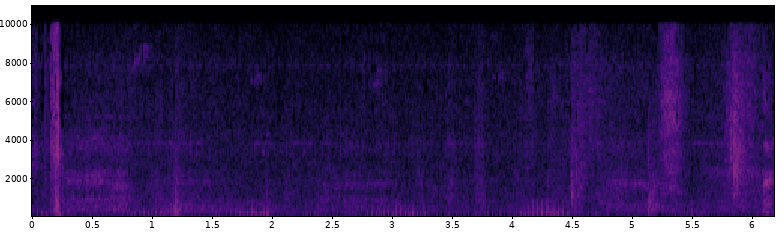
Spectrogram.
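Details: Rosie, a completely blind four-month-old rescued kitten in a home, playing with her three-month-old friends Cornflake and Woody; soft pulsing purr rising in short bursts every second or so, with faint scratching and rustling.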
